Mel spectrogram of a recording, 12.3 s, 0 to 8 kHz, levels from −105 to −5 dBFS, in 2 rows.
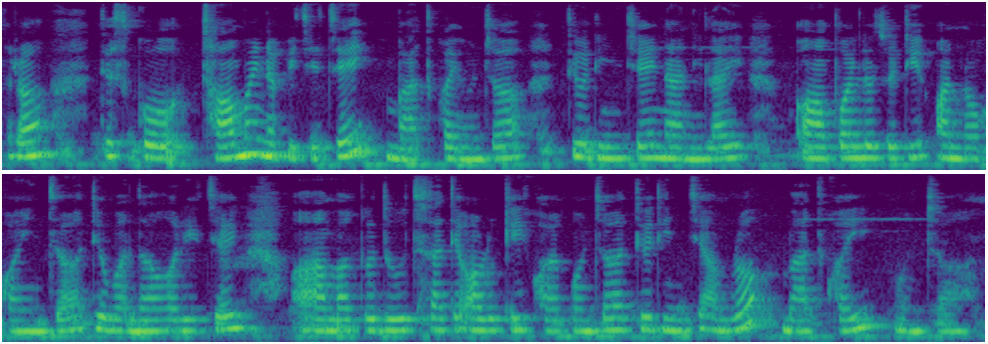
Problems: none marked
